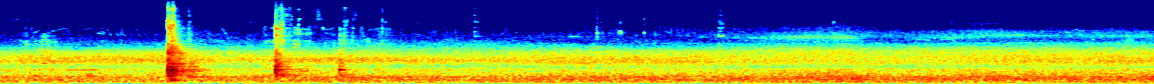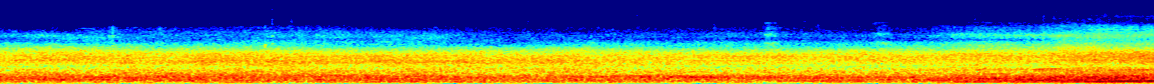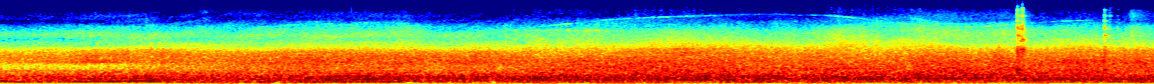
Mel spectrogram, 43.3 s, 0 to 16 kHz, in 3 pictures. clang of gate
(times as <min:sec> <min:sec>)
0:02.1 0:02.8, 0:03.4 0:04.6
